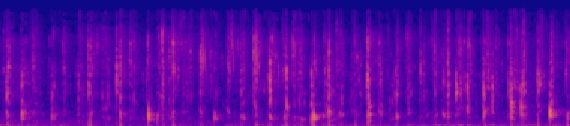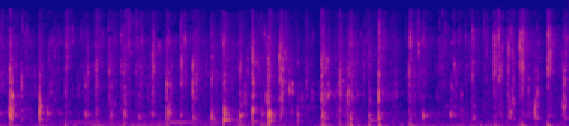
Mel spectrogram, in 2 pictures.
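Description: A white plastic bottle, partly filled with water, is shaken back and forth in a hand. Quick, dense sloshing splashes and light plastic clicks follow one after another in a steady, bright patter, each burst dying away almost at once.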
